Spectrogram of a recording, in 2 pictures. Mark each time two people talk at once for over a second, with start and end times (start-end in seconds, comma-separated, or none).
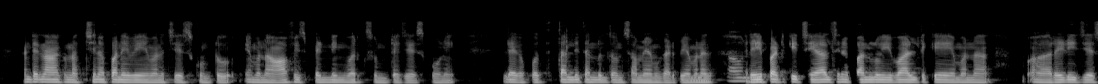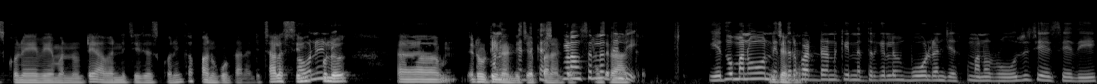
15.9-17.3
